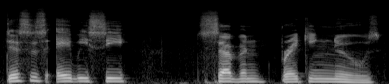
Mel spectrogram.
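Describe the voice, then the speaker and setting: A man's voice: mid-range voice, slow pace, heavy background noise, lightly acted. A man playing a chatty breaking-news anchor in an amateur mock news report, speaking informally. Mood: informal, urgent.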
